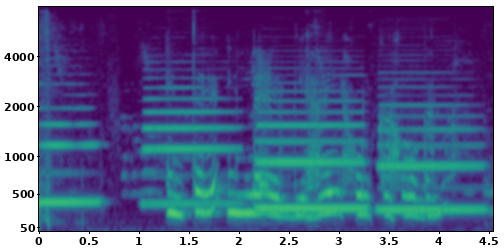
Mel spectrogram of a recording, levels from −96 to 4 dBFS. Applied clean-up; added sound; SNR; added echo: none; Wind instrument, woodwind instrument; 0 dB; none.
